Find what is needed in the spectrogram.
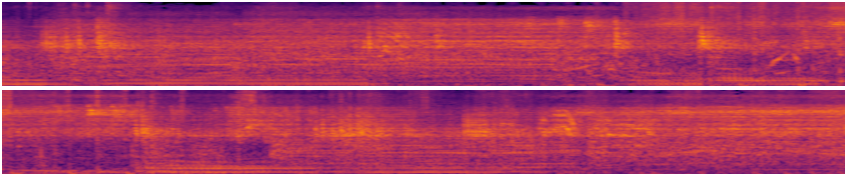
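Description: Hard rock instrumental passage without vocals: guitar and bass guitar playing held low notes that change about every second, over a steady beat of sharp hits.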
